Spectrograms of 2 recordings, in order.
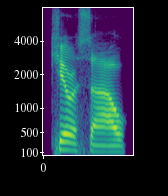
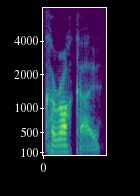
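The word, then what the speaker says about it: Curaçao: And the Canadian fella who couldn't pronounce a single country to save his life, and he pronounced Curacao Coroco. That I lost my mind when I heard him say Coroco.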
